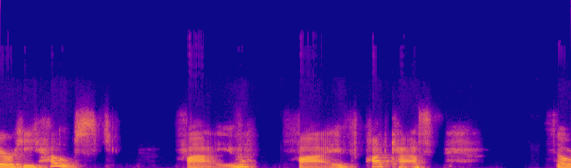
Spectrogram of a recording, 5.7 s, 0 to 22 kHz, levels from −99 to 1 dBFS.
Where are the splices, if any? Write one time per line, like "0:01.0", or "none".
0:02.8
